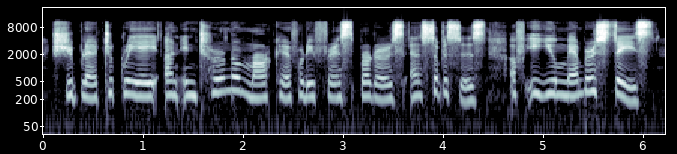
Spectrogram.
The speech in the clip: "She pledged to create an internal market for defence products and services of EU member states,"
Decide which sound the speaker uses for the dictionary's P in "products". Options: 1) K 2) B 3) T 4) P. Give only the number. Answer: 2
